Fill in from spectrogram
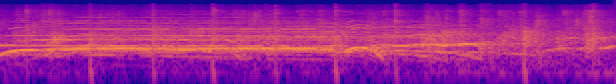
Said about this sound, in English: please applaud now.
